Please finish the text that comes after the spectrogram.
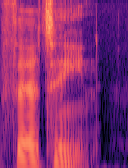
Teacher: we stress the second syllable it sounds like 13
